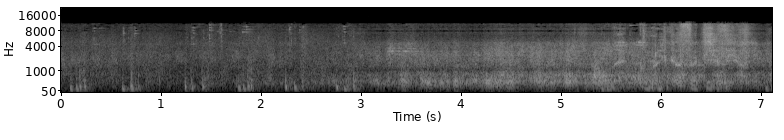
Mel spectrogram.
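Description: Horse hooves clop rhythmically in Final Fantasy XVI, fairly faint, under a steady wash of ambient noise and occasional voices.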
